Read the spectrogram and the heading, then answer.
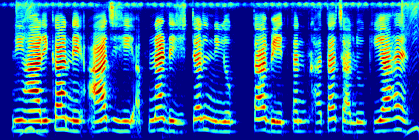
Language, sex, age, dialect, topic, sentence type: Hindi, female, 18-24, Awadhi Bundeli, banking, statement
